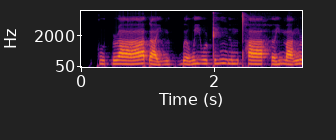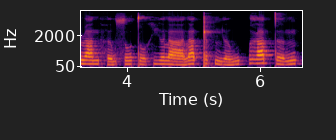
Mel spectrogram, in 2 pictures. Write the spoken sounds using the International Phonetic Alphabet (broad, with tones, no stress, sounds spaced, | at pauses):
k u˨˩ t̚ ɹ aː˨˩˦ ɗ a˨˩˨ j ŋ ə˨˩ k̚ ɓ ə˨˩˦ w j u˧ ʈ i˧˥ ŋ ɨ˧ m t̪ʰ aː˧ h ə˨˩˦ j m a˨˩˦ ŋ ɹ a˧ n h ə˨˩˦ w s o˧˥ t̪ o˨˩ x i˧ ə̯ l aː˨˩ l a˦˥ t̚ ʈ ə˦˥ k̚ ɲ ə˨˩˦ w | ɣ a˦˥ t̚ t̪ ə˨˩˦ ŋ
